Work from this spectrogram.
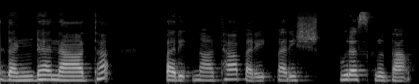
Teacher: Tha is a Mahaprana.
